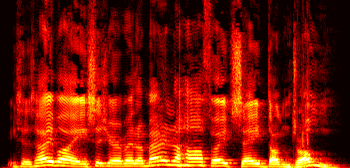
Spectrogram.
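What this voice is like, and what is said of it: Rural Northern Irish country accent. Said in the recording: “I'll put the accent on here, country accent.”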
